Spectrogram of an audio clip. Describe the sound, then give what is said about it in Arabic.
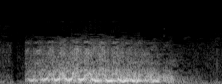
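A horse whinnies once, a loud wavering neigh with a shaking pitch that lasts about a second and a half before dropping away. “خيل إلي أني سمعت صوت حصان يصهل. حصان يصهل”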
